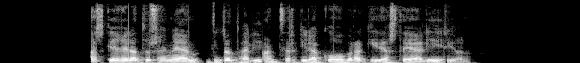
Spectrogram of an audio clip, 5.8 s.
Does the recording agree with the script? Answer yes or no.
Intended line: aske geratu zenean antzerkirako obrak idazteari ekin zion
no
